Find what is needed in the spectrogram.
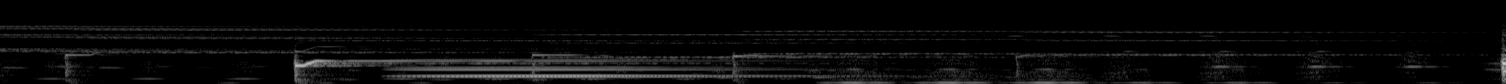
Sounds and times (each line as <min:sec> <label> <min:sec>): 0:02.9 Piano 0:11.5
